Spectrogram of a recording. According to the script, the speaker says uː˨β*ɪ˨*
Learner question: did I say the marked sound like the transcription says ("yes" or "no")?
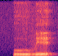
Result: no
